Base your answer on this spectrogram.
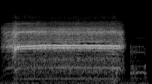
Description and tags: digital camera, startup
